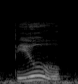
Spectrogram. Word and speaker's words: Pew: ¿Cómo se pronuncia esto? ¿Pew Research? – Pew Research. – Pew.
